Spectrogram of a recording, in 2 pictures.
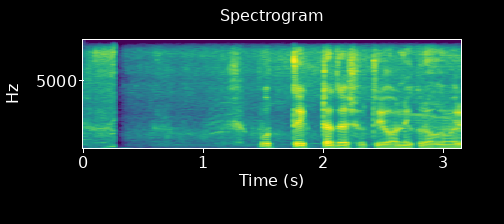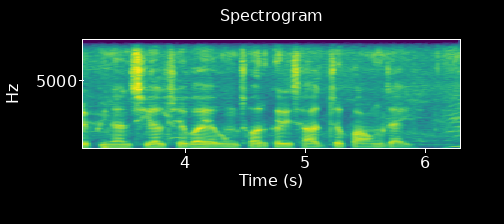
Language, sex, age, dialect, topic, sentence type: Bengali, male, 60-100, Rajbangshi, banking, statement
